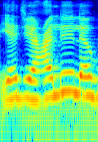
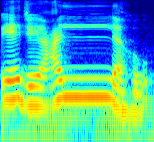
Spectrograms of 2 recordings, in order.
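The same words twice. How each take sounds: First: The two L sounds are said separately. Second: The two L sounds merge into one. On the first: The speaker calls it wrong. "രണ്ട് യജ്അൽ ലഹു എന്ന് പറയൂല" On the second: The speaker calls it right. "ഒരു ലാമ് പോലെ നമ്മൾ ഓതാം"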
